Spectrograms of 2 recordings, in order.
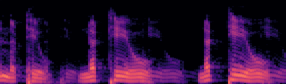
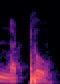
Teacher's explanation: ਵੇਖਣਾ ਕਿ ਇਹਦੇ ਵਿੱਚ ਸਿਹਾਰੀ ਦੀ ਆਵਾਜ਼ ਆ ਰਹੀ ਹੈ ਨਠਿਓ। ਜੇ ਸਿਹਾਰੀ ਨਹੀਂ ਬੋਲਦੇ ਫਿਰ ਬਣਦਾ ਪਾਠ ਨੱਠੋ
